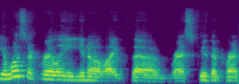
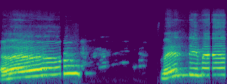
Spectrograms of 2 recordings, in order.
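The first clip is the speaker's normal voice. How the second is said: cautious, wary, very high-pitched calling. Imagining Markiplier stopping to look around: imitating Markiplier calling out warily. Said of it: "pausing to stop, look around, and going".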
